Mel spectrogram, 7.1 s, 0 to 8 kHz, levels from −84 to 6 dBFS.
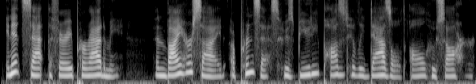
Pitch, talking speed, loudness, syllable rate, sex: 220 Hz, 170 wpm, -19 LUFS, 5.0 syllables/s, female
